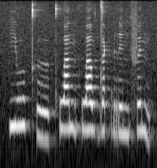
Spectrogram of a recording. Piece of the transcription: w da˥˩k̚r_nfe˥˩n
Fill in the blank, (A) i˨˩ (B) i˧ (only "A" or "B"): B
